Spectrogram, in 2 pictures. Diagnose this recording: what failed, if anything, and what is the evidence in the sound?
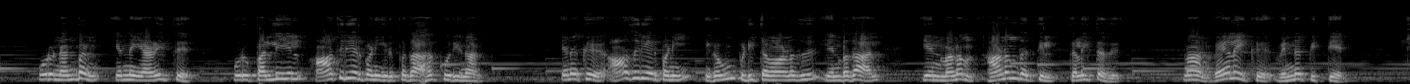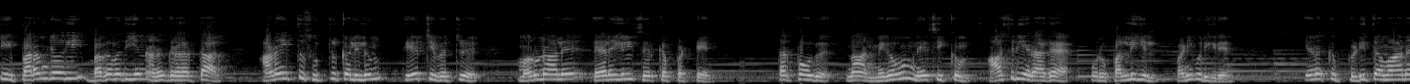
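The fault sits in the codec stage, on the Bluetooth LE Audio link: lost LE Audio frames, twice. Around 4.21 to 4.25 s, about 40 ms of sound turns into a noisy smear, and again around 21.50 to 21.55 s, for about 50 ms. Those lengths fit runs of four and five 10 ms frames. The LC3 decoder papered over the gaps by replaying the last good spectrum with randomised signs, so tonal detail washes into noise until real frames arrive again.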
